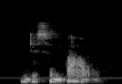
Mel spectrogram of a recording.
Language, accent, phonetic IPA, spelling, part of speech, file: English, Southern England, [dɪsɪmˈbaʊ(ə)ɫ], disembowel, verb, LL-Q1860 (eng)-disembowel.wav
- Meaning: 1. To take or let out the bowels or interior parts of; to eviscerate 2. To take or draw from the body, as the web of a spider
